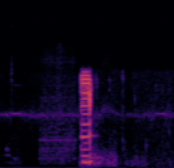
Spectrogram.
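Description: A person's short voiced sound, lasting a fraction of a second about a second in, over video-call audio with a faint steady high hum.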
